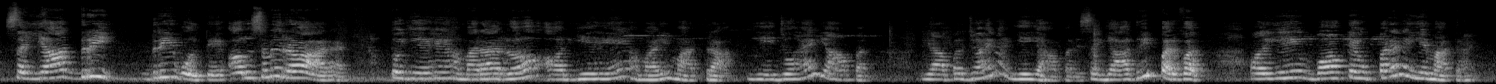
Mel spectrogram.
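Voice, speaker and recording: High-voiced woman teacher drilling young children. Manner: patient drilling, repeats each word and asks the class. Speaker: schoolteacher. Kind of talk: classroom lesson for young children. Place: room with a writing board. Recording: roomy sound, mic set far off, faint background hum.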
